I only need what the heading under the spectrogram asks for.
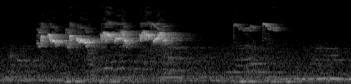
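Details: Horsfield's bush lark, a hobby bird, delivering a brief burst of rapid, scratchy high twittering lasting about a second, followed by two thin, high notes.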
